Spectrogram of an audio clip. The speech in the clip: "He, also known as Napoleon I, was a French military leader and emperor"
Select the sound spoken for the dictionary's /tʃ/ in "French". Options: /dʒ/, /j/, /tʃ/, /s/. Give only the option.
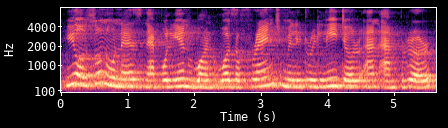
/tʃ/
